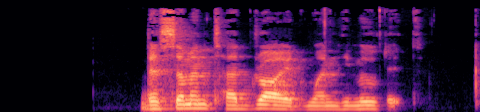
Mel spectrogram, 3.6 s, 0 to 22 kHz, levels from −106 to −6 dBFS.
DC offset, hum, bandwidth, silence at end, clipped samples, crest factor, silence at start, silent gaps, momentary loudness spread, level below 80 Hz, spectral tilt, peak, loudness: under 0.1%; none; 16.5 kHz; 0.6 s; under 0.1%; 18 dB; 1.05 s; none; 10 LU; -62 dBFS; -4 dB/octave; -4 dBFS; -20 LUFS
